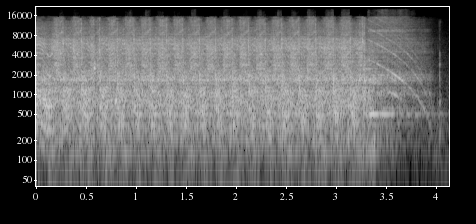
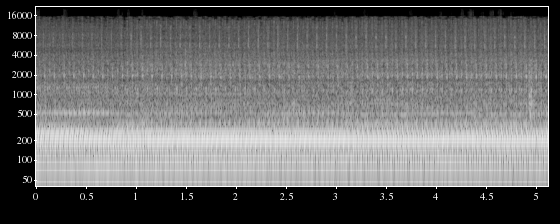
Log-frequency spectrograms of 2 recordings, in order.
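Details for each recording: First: Demolition derby car, starter jumped with a screwdriver before a push-start is fitted, cranks steadily at about four beats a second with no firing; fuel line likely drained and fuel pump left off. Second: Demolition derby car engine with oil filter delete and push start, old fuel drained, oil bypass working, no leaks: steady even hum with constant pitch and no misses or knocks; normal smooth idle.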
